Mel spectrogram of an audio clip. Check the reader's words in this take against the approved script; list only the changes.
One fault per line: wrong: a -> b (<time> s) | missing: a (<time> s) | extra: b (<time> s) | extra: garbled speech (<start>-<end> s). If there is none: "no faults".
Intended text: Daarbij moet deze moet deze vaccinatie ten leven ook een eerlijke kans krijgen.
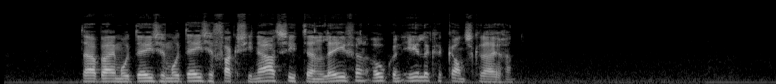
no faults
